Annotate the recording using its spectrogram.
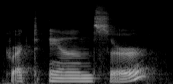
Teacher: If the next word starts with a vowel, for example, the correct answer, then my T is going to change to more of a D sound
